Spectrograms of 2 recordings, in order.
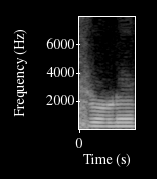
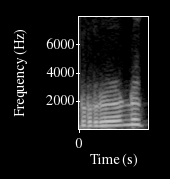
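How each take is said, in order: First: The word begins with a 'shra' sound. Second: The word begins with a plain 'ri' sound. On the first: The speaker calls it wrong. "श्रण नहीं कहेंगे" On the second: The speaker calls it right. "ऋण कहेंगे"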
